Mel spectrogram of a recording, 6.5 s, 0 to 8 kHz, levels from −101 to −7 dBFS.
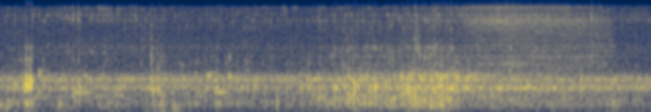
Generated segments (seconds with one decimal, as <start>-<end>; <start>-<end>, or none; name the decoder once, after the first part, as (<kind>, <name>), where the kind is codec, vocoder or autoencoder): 2.3-6.5 (vocoder, Vocos)

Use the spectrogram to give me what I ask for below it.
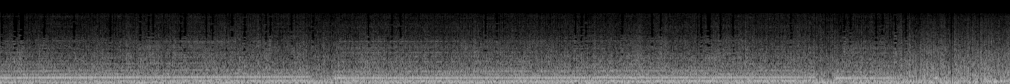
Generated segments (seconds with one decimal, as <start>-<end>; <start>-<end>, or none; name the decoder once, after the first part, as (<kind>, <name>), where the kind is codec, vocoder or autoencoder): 5.9-6.5 (vocoder, Vocos)

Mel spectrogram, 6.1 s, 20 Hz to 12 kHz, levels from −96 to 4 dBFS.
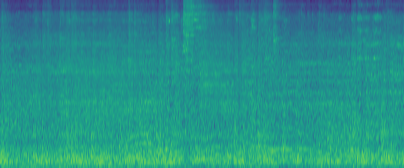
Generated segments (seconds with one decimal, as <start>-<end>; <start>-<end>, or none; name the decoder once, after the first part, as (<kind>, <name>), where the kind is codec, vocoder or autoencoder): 0.5-2.1 (vocoder, Vocos); 3.0-3.7

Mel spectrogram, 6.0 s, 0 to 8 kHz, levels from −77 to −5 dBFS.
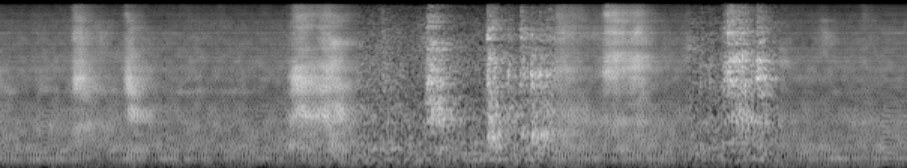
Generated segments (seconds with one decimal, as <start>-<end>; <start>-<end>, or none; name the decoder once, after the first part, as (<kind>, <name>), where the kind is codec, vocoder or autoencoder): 0.0-2.4 (vocoder, Vocos); 3.7-4.6; 5.2-6.0

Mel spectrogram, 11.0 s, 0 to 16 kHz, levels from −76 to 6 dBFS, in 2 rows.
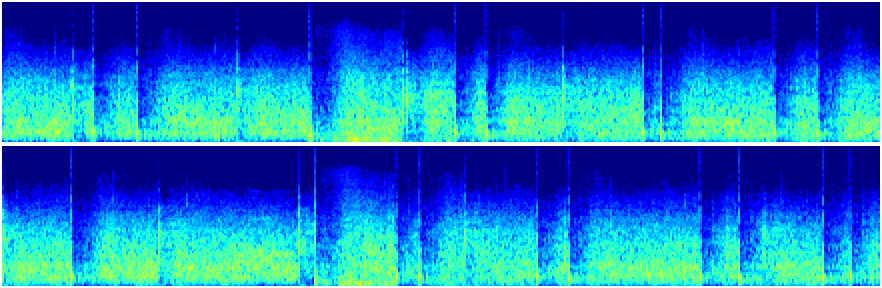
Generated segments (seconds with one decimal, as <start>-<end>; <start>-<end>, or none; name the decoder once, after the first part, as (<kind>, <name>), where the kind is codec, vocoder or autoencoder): none

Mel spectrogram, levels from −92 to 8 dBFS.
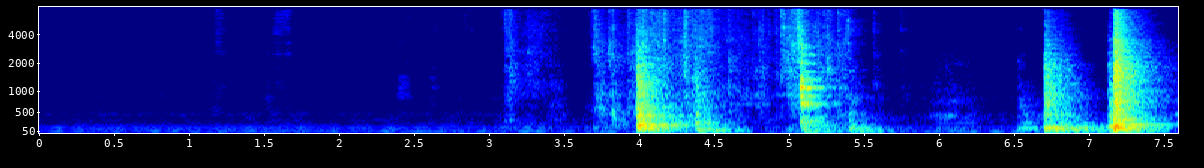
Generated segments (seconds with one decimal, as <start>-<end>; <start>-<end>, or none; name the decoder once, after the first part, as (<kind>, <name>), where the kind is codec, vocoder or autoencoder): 0.0-2.8 (vocoder, Vocos)

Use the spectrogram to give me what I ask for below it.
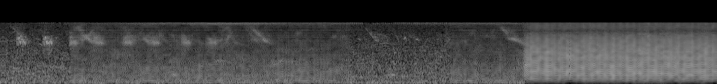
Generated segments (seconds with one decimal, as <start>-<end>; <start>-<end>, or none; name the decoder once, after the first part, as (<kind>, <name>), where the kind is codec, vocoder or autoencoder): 0.7-3.5 (vocoder, Vocos); 4.5-7.2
